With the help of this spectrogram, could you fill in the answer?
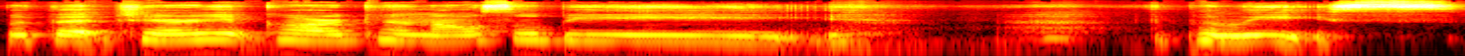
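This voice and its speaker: A woman giving a casual tarot reading, talking in a halting way with many fillers. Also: medium pitch, fairly even intonation. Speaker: tarot reader.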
